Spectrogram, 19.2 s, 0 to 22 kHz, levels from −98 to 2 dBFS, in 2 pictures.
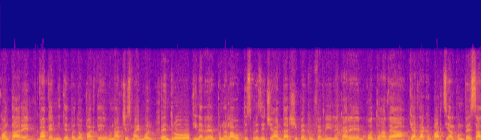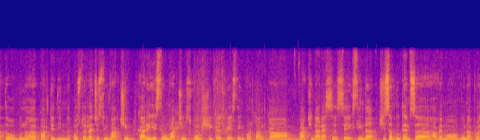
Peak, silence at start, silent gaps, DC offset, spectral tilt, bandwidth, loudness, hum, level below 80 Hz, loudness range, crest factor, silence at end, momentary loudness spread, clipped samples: -8 dBFS; 0 s; none; under 0.1%; -4 dB/octave; 14.5 kHz; -21 LUFS; none; -50 dBFS; 2 LU; 14 dB; 0 s; 6 LU; under 0.1%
